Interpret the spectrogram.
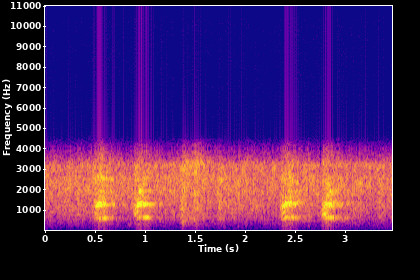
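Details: A pet female myna that mimics household speech gives two pairs of short, harsh, yelping notes, each pair about half a second apart, much like a small dog's bark, over faint room hiss.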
